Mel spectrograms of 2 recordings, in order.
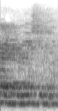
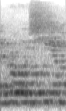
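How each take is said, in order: First: The vowel after 'andr' is an 'ee' sound. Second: The vowel after 'andr' is an 'oh' sound. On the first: "लेकिन सही होगा" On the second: "थोड़ा सा ओ करके"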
